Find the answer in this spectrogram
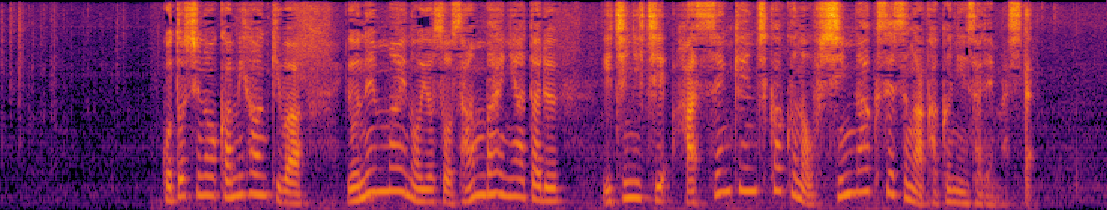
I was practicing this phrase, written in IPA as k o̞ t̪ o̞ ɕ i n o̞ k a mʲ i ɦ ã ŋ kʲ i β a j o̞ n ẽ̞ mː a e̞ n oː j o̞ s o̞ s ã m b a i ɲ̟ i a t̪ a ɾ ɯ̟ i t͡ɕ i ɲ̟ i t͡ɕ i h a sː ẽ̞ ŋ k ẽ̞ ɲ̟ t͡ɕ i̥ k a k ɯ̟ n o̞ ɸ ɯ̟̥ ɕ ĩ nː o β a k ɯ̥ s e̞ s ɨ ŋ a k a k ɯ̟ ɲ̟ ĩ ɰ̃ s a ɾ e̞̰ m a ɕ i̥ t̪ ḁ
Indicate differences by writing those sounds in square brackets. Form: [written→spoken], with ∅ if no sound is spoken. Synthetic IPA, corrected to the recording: k o̞ t̪ o̞ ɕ i n o̞ k a mʲ i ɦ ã ŋ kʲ i β a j o̞ n ẽ̞ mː a e̞ n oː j o̞ s o̞ s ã m b a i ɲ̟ i a t̪ a ɾ ɯ̟ i t͡ɕ i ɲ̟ i t͡ɕ i h a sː ẽ̞ ŋ k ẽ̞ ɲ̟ t͡ɕ i̥ k a k ɯ̟ n o̞ ɸ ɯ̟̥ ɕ ĩ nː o [β→∅] a k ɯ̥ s e̞ s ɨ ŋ a k a k ɯ̟ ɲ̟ ĩ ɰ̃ s a ɾ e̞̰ m a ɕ i̥ t̪ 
